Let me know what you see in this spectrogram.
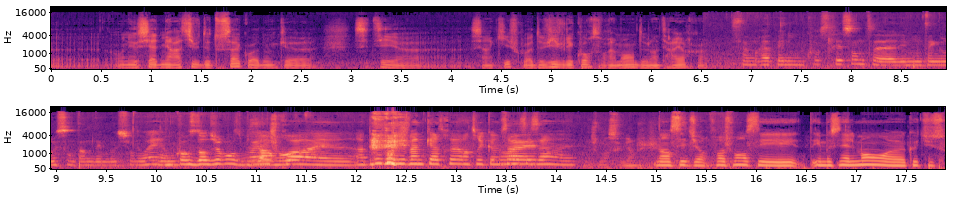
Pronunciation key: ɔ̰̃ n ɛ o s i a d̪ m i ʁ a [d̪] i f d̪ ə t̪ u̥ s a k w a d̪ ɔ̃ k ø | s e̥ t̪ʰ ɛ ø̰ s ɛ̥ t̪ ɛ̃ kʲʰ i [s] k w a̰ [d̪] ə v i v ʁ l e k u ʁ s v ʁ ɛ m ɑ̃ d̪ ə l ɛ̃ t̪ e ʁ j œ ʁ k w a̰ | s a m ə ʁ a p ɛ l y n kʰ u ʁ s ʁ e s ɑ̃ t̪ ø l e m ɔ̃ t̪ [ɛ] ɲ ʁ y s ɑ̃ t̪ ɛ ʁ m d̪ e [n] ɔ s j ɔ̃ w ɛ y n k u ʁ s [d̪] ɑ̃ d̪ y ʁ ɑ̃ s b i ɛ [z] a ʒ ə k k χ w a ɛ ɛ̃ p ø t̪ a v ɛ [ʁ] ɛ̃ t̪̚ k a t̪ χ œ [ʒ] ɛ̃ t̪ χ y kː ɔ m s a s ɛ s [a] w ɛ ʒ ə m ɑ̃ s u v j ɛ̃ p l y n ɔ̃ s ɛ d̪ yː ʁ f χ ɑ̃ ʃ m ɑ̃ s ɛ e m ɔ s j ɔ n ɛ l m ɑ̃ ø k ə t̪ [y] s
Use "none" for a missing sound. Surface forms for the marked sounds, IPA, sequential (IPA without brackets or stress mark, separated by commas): t̪, f, d̪, a, m, d̪, z, v, ʁ, a, y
